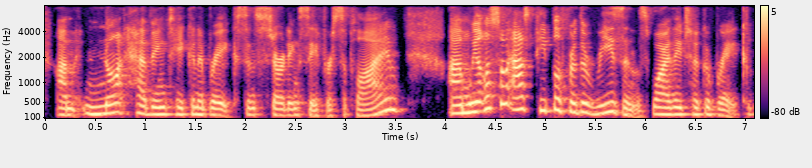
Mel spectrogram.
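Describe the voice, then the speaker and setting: Lower-pitched woman presenting research. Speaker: public health researcher presenting findings. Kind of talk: research presentation, semi-scripted explanatory talk.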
